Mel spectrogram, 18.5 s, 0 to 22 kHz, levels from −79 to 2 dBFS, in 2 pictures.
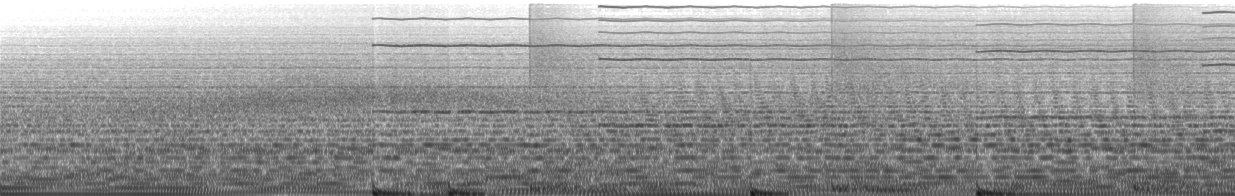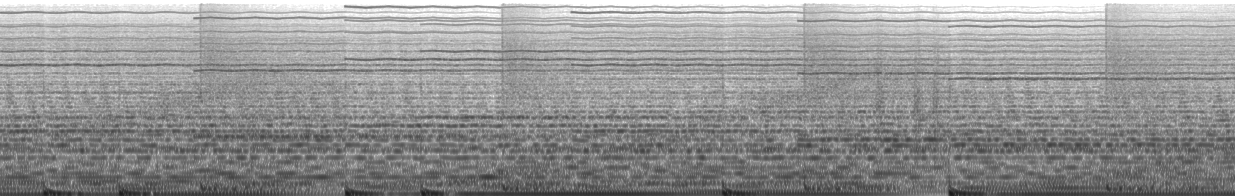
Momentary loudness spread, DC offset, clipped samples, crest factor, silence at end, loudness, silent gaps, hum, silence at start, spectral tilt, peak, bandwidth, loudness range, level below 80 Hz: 3 LU; under 0.1%; under 0.1%; 14 dB; 0 s; -17 LUFS; none; none; 0 s; -3.5 dB/octave; -4 dBFS; over 20 kHz; 1 LU; -22 dBFS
